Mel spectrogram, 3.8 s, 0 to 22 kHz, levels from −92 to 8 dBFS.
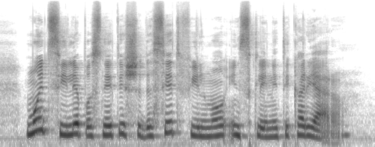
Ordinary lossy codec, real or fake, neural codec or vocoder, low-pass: none; real; none; none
